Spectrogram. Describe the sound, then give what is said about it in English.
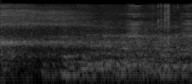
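A deep breath exhaled slowly and steadily, a continuous airy rush that holds at an even level for about two seconds with no talking. “You know, come back to earth and breathe all that excess air out until it just trickles back in and breathe it out, you know.”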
